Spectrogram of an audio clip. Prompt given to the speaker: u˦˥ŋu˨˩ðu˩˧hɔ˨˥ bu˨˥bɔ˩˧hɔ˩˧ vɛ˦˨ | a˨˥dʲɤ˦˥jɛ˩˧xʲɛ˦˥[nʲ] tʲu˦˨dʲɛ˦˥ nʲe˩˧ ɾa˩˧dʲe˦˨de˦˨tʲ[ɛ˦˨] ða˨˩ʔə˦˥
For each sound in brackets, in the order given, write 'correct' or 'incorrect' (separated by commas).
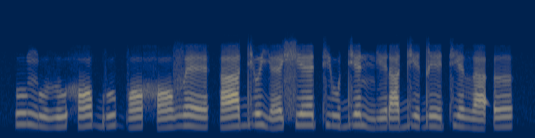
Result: incorrect, correct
